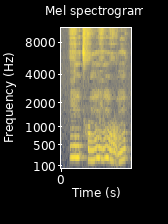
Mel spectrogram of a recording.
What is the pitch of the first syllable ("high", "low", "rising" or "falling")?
high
